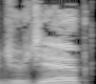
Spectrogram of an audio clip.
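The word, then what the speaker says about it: Huillet: Bueno, Straub eh, Juliet que se pronuncia así, ah, ¿no? – sí, creo que sí. – Bueno, realmente es Jean-Marie Straub y Daniel Yujet,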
